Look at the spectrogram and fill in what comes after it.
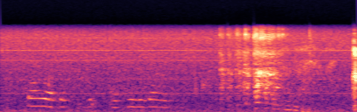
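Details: A young child makes soft voiced sounds, then a short rough throat-clearing burst, done in play while coughing in play.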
